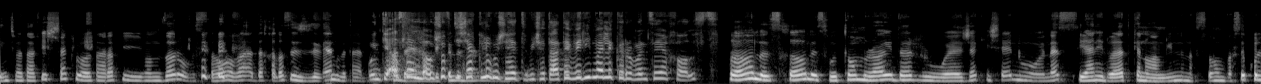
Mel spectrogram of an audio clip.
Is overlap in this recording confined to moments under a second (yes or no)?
no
